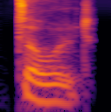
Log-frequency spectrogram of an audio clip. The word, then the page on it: told: Indian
